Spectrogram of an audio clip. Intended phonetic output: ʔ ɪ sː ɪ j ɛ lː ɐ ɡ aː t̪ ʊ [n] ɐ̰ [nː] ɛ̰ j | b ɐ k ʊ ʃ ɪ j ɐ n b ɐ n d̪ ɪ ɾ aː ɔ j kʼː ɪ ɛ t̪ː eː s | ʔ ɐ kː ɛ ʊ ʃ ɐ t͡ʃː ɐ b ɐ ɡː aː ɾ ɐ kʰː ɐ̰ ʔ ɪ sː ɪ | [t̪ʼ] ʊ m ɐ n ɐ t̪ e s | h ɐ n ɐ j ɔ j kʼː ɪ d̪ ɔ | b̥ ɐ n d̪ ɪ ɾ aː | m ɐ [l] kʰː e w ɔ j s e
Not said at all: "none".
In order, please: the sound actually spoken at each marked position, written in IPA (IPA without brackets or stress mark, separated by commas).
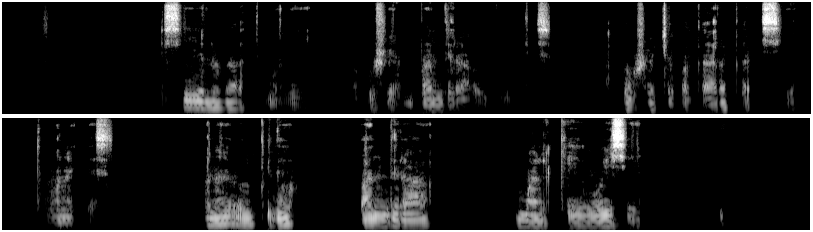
m, n, t̪, l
